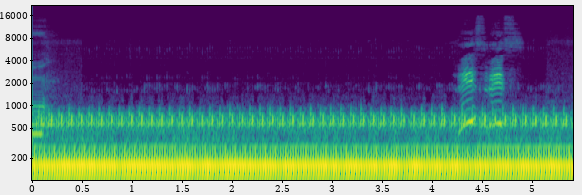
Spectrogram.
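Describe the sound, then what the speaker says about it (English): A Suzuki Wagon R with a loud HKS sports muffler gives a steady, loud engine rumble with a deep exhaust drone, idling and holding close, with a brief higher whine near the end. "I can feel the roar from this exhaust and the exhaust is too loud."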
